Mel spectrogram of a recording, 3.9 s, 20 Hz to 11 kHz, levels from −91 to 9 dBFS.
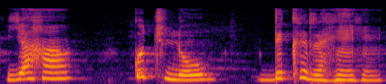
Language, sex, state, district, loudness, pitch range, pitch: Hindi, female, Madhya Pradesh, Bhopal, -15 LUFS, 190-245 Hz, 215 Hz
